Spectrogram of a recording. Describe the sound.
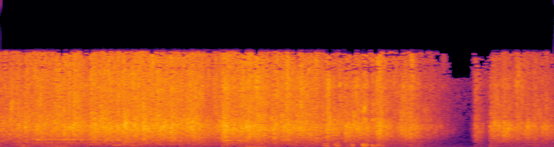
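A church audience applauds in praise, a loud, dense, continuous wash of clapping that dips sharply to near silence shortly before the end, then resumes at full strength.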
